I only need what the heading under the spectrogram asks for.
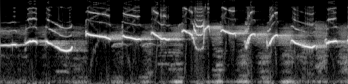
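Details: White-rumped shama singing its relaxed ngeplong song, a lure for untamed shamas: continuous bright whistles swooping up and down with quick chips, over faint low thumping pulses.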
